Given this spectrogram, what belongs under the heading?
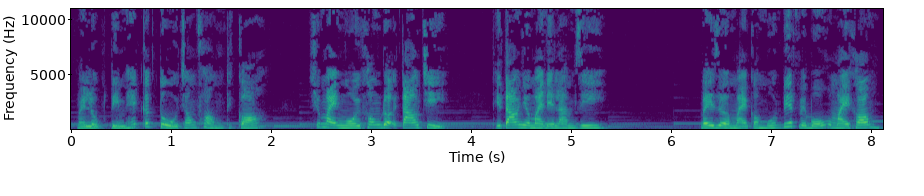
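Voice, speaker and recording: A woman voicing a loud, bossy, nagging middle-aged mother who scolds her grown daughter coarsely. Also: mid-range voice, fairly quick, faint music behind, natural voice. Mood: scolding.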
